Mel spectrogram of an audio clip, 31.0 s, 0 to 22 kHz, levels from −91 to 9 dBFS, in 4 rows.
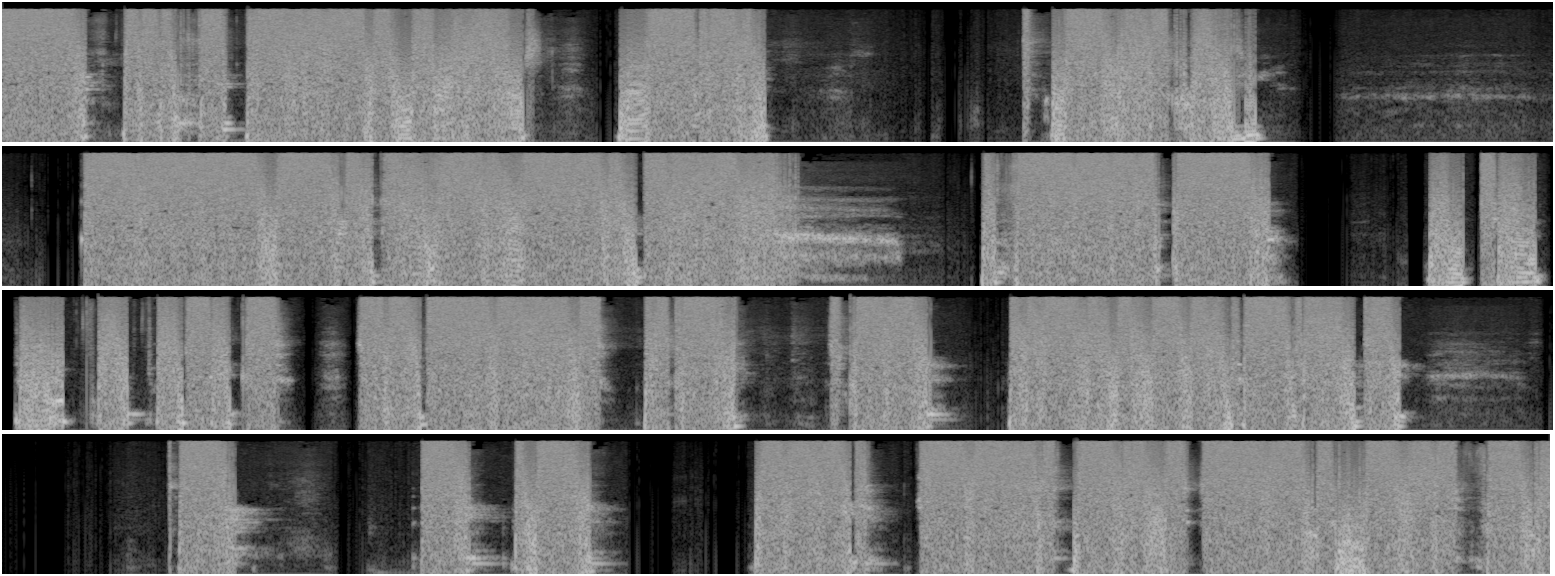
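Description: From start to finish the samples are built from the wrong bytes, so jittery low bits dominate and the speech turns into loud, harsh noise, close to white.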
